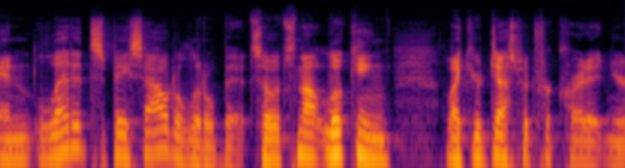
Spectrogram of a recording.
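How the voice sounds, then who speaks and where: In an ordinary speaking voice, a man talks at a fairly quick pace with ordinary pitch variation. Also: very clean recording, silent background. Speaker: author and credit repair educator. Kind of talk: tutorial. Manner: casual, conversational with fillers.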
